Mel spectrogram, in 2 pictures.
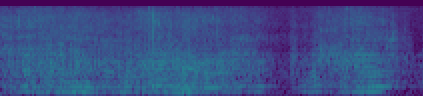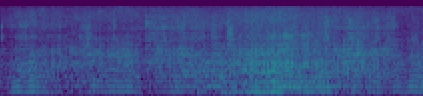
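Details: Mandaçaia stingless bees flying; a continuous droning wing buzz with several overlapping low hums that swell and fade as bees pass, briefly dipping in loudness around three seconds.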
